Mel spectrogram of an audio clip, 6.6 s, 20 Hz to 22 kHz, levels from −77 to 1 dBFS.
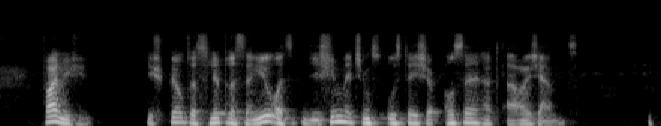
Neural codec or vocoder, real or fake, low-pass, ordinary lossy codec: codec, 16 kHz, 0.5 kbps, FunCodec, trained on Chinese and English, 25 frames a second; fake; 7.2 kHz; MP3, 64 kbps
